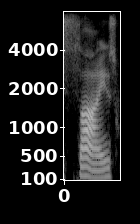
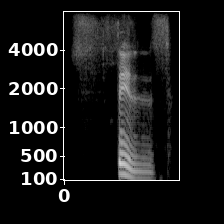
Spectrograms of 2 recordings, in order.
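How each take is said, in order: First: The word sounds like 'signs'. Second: The word sounds like 'since'. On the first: The speaker calls it wrong. "We don't say signs" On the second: The speaker calls it right. "we say since"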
